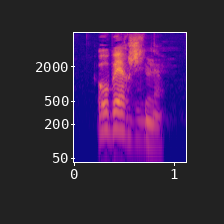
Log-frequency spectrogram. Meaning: 1. eggplant; aubergine 2. a French female traffic warden (from the colour of their uniforms; more recently pervenche)
- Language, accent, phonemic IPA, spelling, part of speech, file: French, France, /o.bɛʁ.ʒin/, aubergine, noun, LL-Q150 (fra)-aubergine.wav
